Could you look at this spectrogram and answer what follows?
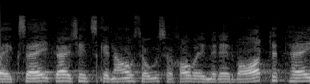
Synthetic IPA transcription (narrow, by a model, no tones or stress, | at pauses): ɛɪksɛɪt̚d̥ɑɪʃɪt͡sɡ̥enaʊsoːusəxɔːʋiːmiːɾɛɾʋɑːtəthɛɪ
